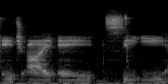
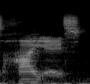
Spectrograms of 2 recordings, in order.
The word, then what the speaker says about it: Hiace: And you think, clearly that says high ace. Nuh-uh. It doesn't say high ace. It's Hiace, which is, it's how you're supposed to pronounce that. Because in Japanese, because of the way that the language works.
